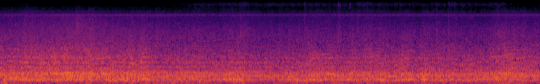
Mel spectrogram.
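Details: Honey bees at hive number three in a row of hives, extremely active, coming and going at the entrance; a steady, dense droning hum of many wings, low and even throughout.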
